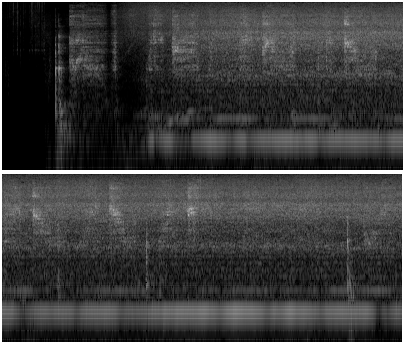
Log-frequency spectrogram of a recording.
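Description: Metal hand plane taking repeated shavings off the edge of a pecan-veneered tabletop, a stroke about every second and a half, over a steady machine hum.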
